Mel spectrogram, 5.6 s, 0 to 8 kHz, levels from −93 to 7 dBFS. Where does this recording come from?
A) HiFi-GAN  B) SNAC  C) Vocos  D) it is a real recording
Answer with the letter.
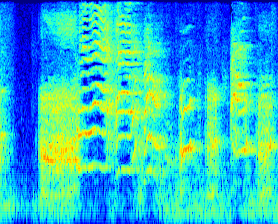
D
